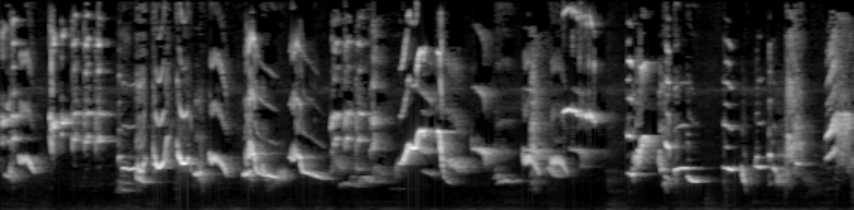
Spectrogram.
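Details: Murai kampung and MKB songbirds in a training session. The song is a dense, varied, continuous stream of loud whistles, slurred sweeps and sharp chips, with several rapid phrases overlapping.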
